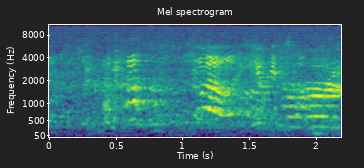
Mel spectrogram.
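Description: Indistinct chatter of several voices in a large hall.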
